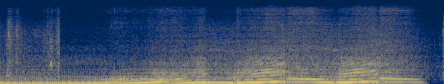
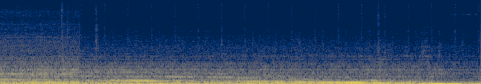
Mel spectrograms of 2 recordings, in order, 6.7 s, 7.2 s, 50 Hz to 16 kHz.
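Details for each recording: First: 1990 JDM Suzuki Carry 4WD kei truck after timing belt and water pump work; small engine blipped through several revs with a booming, droning note rising and falling with speed, far too loud. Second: 1990 JDM Suzuki Carry 4WD kei truck: low engine drone rises smoothly under load, no rasp, puffing or leak; exhaust note sounds sound and fairly quiet.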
